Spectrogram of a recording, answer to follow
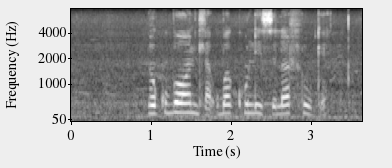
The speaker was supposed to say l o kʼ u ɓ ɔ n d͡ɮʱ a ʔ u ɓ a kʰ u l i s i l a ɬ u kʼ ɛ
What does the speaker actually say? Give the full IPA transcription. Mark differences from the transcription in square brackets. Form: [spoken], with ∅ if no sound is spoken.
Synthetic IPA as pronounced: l o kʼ u ɓ ɔ n d͡ɮʱ a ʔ u ɓ a kʰ u l i s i l a ɬ [uː] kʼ ɛ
